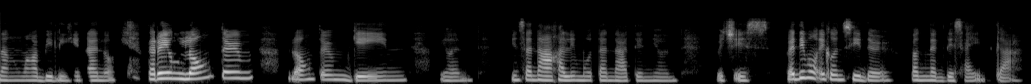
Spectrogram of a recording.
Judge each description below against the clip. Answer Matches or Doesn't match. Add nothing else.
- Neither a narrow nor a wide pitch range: Matches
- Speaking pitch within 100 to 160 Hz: Doesn't match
